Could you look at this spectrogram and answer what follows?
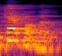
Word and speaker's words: capable: will come before c capable and capability capability the stress will come before B so in that way when we pronounce the word capable then stress will come before c and when we pronounce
